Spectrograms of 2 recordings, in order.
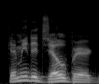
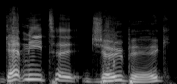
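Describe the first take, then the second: First: Said in the usual way. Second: Slow, put-on South African accent. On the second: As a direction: drawl it like a Joburg local, South African accent. South African accent, then plain take.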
